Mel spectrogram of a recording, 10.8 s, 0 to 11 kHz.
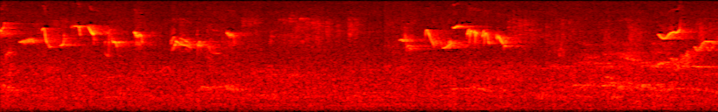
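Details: High, sharp tailorbird chirps from an adult Common Tailorbird in Ubon Ratchathani, Thailand, recorded 2 March 2023. Two bouts of quick, bright notes come in irregular clusters, split by a few seconds of quieter hiss.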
